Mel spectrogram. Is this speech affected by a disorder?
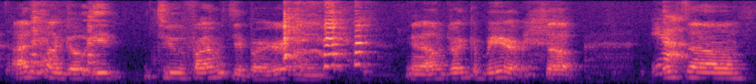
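Yes: ALS; about 2 years since onset.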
